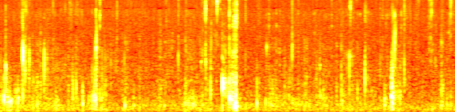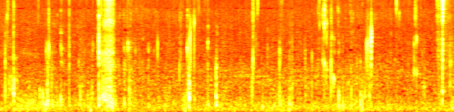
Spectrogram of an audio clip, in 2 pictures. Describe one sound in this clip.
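A spoon scrapes and clinks against a dish.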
